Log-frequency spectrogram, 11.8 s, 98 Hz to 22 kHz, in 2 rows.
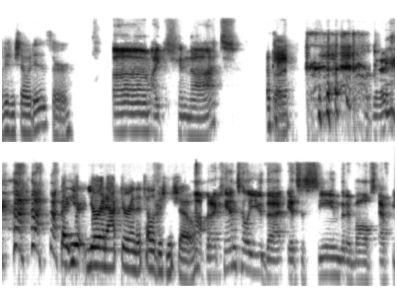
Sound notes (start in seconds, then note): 4.5 laughter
